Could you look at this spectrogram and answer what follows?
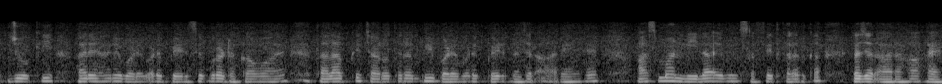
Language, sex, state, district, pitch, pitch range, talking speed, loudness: Hindi, male, Maharashtra, Pune, 135 Hz, 125-140 Hz, 195 wpm, -31 LUFS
